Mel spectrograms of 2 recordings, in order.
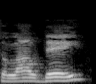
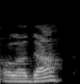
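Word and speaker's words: Olaudah: I always say this wrong. I think it's Olaudé, not Olauda.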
